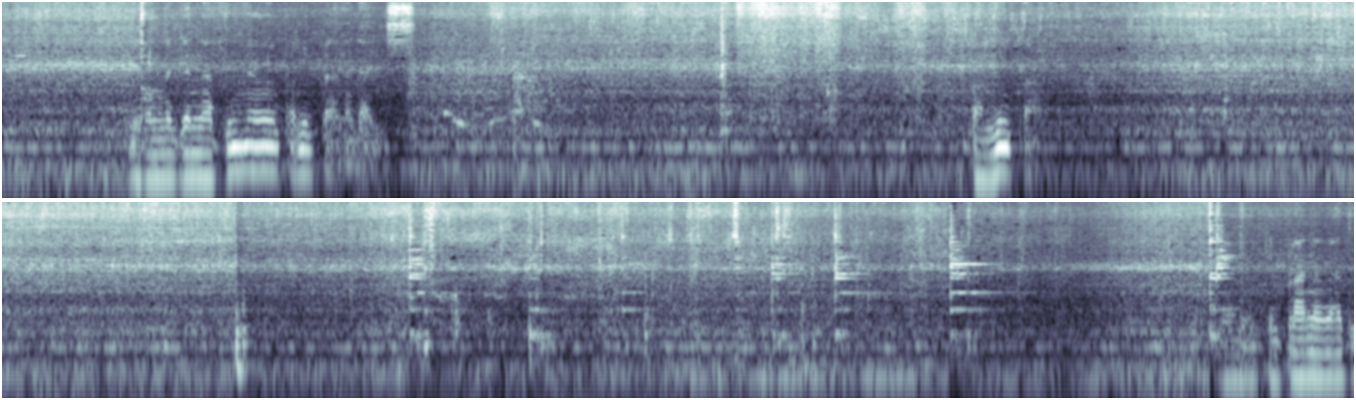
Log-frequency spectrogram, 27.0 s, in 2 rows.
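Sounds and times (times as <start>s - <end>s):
chicken sizzling in a pot: 0.0s - 27.0s
ladle clinking and scraping pot: 17.4s - 23.8s, 25.6s - 26.0s.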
